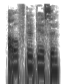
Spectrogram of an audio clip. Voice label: "aufgegessen", German; adjectives

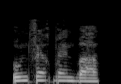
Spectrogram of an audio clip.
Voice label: "unverbrennbar", German; adjectives

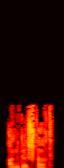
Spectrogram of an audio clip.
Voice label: "angestarrt", German; adjectives

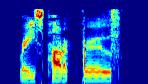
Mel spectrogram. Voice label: "restart-proof", English; adjectives

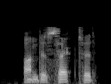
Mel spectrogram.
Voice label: "undissected", English; adjectives

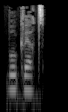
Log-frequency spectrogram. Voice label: "bugwärts", German; adjectives

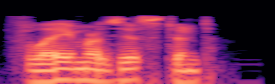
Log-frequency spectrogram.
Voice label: "flame-resistant", english; adjectives

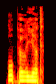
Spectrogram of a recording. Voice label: "operiert", German; adjectives

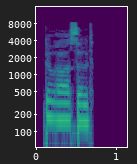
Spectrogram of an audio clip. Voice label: "gerasselt", German; adjectives

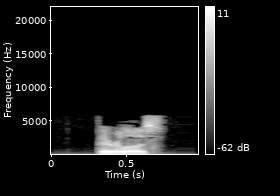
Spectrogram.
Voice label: "peerless", English; adjectives

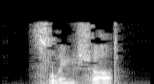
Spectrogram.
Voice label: "slingshot", english; nouns

